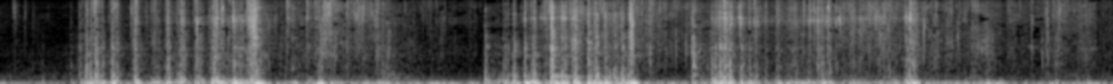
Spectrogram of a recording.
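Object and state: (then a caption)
Dry bar soap being scraped. A blade scrapes and cuts pieces off a solid dry yellow Lifebuoy bar soap. The result is a run of dry, crackly scraping and crumbling bursts with short pauses between them, heavy in low thuds and with no ring after each cut.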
